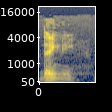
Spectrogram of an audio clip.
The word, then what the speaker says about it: Dante: I guess Dante around here would be pronounced Danny, but anyway.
